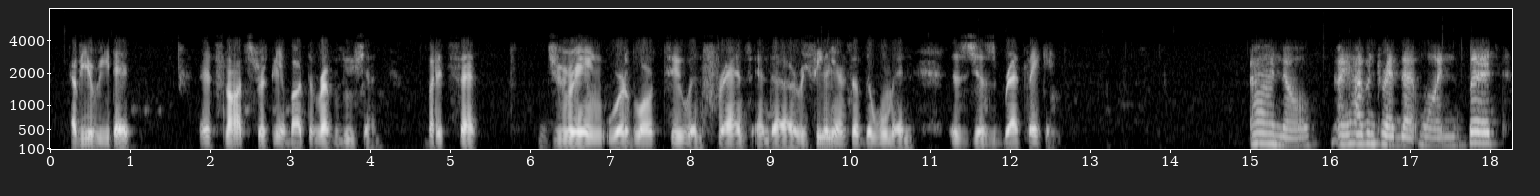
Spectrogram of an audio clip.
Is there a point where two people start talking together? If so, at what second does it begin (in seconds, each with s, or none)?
none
